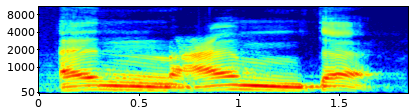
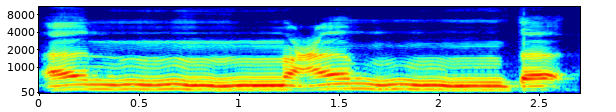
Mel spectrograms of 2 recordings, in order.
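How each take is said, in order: First: The word flows smoothly without any break. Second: The first syllable is held far too long. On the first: The speaker calls it right. "Ini baca dengan jelas" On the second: The speaker calls it wrong. "Jangan pula terlalu panjang"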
